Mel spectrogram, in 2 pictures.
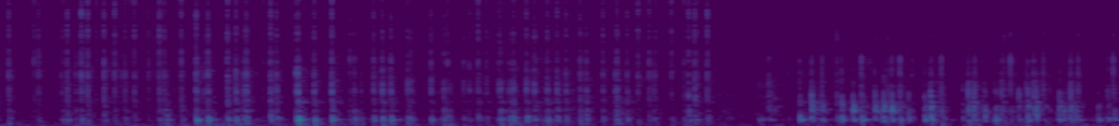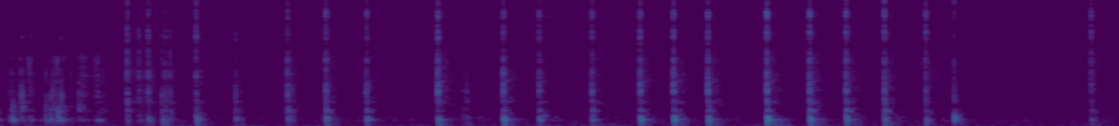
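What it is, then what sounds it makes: Hardcover book with glossy dust jacket. A hardcover copy of the novel "Graceling," wrapped in a glossy paper dust jacket and lying on a carpet, is tapped on its cover and side edges with long red nails. The first five seconds bring dense, rapid, bright tapping and scratching. After that comes a softer, rustling stretch, then spaced, crisp taps with short gaps between them.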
